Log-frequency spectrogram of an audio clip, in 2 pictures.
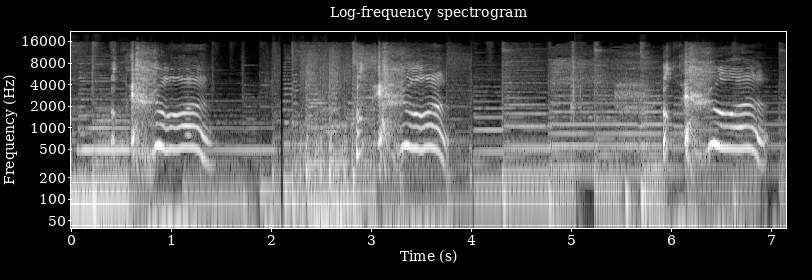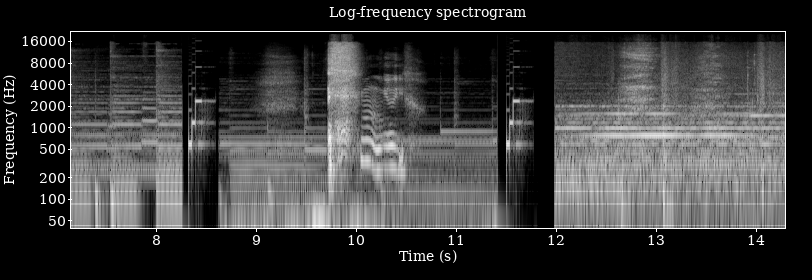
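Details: Compilation of sneezes from several different streamers: separate sneezes in different voices, with music and brief talk between them.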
